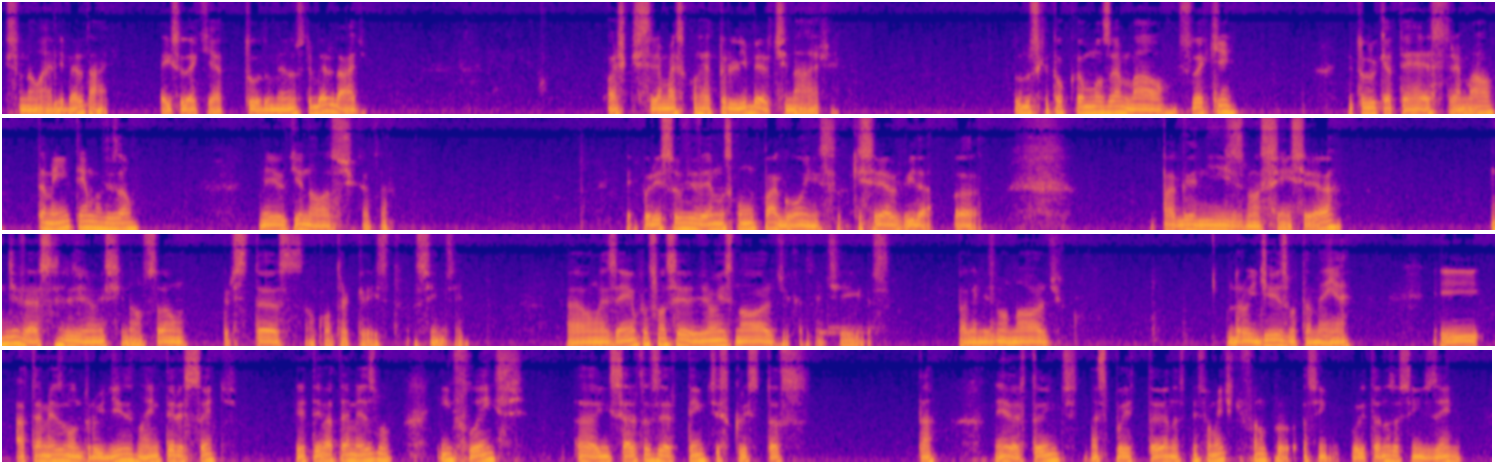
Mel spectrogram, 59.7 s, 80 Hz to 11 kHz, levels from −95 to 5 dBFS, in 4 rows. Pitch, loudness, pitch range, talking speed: 115 Hz, -22 LUFS, 95-130 Hz, 105 wpm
